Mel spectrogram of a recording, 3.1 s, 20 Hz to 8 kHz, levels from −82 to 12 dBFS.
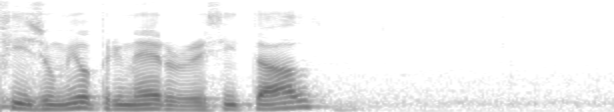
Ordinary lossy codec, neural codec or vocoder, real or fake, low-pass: none; none; real; none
